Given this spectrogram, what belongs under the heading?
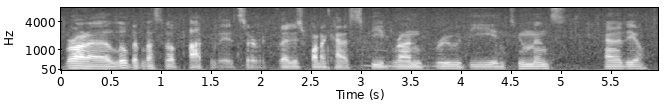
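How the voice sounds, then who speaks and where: A man chatting casually on an early morning game live stream, speaking quietly with a groggy morning voice. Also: deep voice, fairly even intonation, a little fast, noisy background.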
